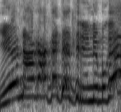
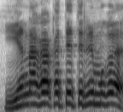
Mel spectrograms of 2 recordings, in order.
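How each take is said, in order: First: High, insistent questioning; raised voice. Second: Said in the usual way. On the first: Acted. Friend presses the silent mother for answers, raised voice. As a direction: raise your voice and demand an answer. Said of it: "ಅವಾಜ್ ಮಾಡಿ ಕೇಳಿದ್ರ".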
